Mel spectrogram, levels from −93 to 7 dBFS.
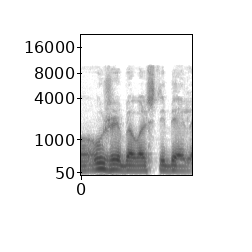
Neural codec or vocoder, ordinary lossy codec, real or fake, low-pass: none; MP3, 48 kbps; real; 9.9 kHz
